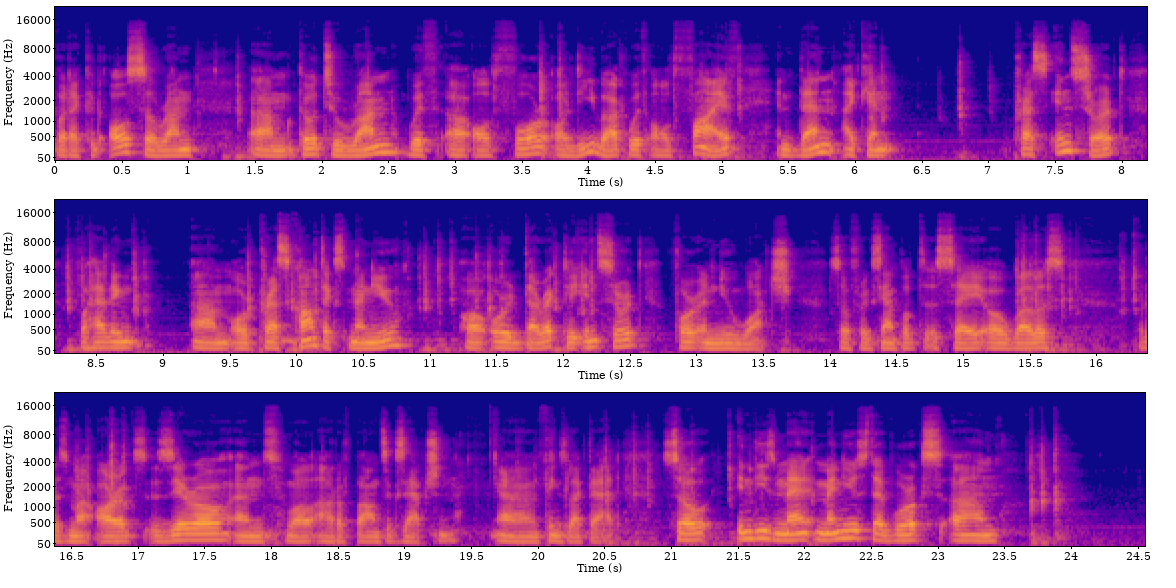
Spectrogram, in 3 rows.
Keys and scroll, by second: 3.5 alt+5, 4.9 Down, 6.0 Menu, 8.2 Down, 8.7 Return, 9.5 Escape, 9.9 Menu, 10.9 Down, 11.3 Escape, 12.0 Insert, 15.0-16.9 typing, 20.5 Down, 20.6 Right, 21.0 Up, 21.2 Down, 21.4 Up, 23.6 shift+Escape.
